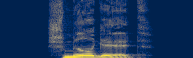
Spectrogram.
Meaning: inflection of schmirgeln: 1. third-person singular present 2. second-person plural present 3. plural imperative
- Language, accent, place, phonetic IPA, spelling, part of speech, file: German, Germany, Berlin, [ˈʃmɪʁɡl̩t], schmirgelt, verb, De-schmirgelt.ogg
